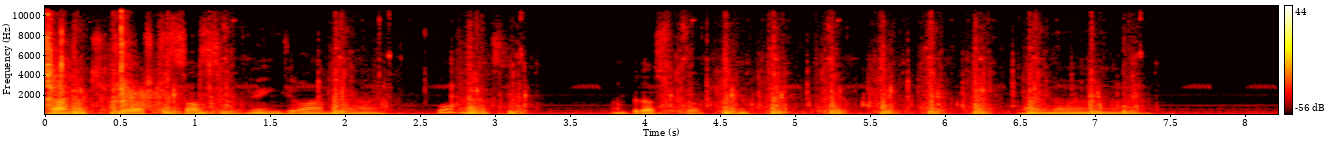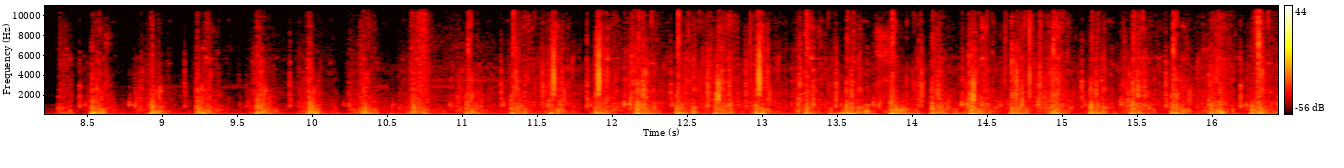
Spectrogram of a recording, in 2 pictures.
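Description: Footsteps tap steadily on a hard floor and then on a road.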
